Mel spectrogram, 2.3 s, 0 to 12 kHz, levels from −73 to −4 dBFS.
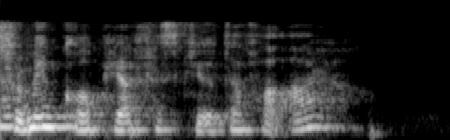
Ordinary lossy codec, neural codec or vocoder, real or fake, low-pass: AAC, 48 kbps; codec, 16 kHz, 4 kbps, FunCodec, trained on Chinese and English, 50 frames a second; fake; 7.2 kHz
